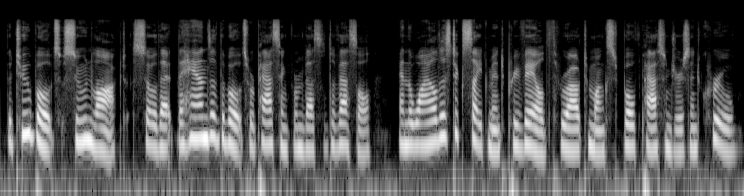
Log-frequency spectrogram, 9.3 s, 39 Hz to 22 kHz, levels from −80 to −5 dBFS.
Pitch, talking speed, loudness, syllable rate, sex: 200 Hz, 185 wpm, -18 LUFS, 5.1 syllables/s, female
